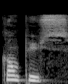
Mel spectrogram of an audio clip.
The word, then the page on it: campus: francais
